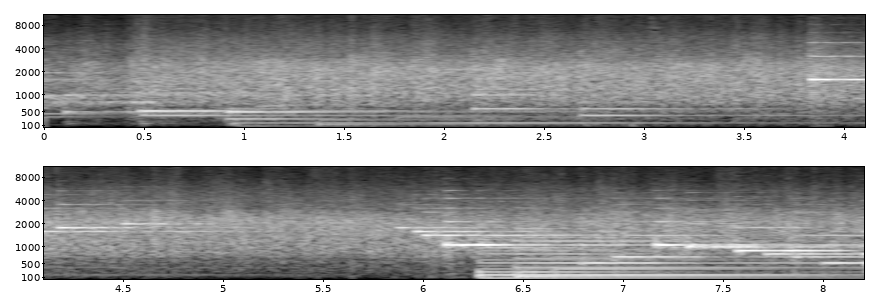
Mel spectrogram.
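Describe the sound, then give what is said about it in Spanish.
A church audience applauds the Lord steadily for several seconds, a dense wash of clapping mixed with sustained keyboard chords that swell and shift, growing fuller near the end. “Dale un fuerte aplauso al Señor.”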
